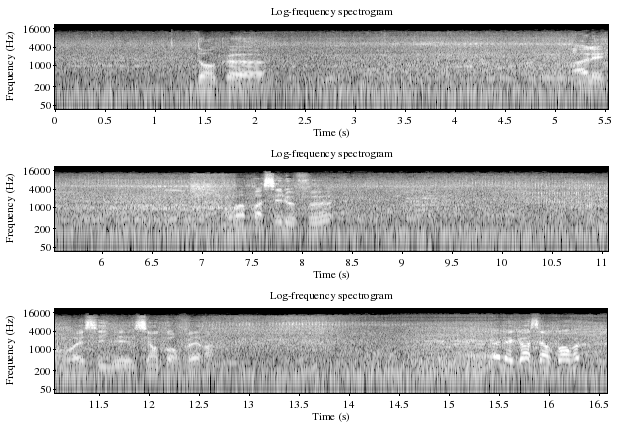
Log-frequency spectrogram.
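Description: Motor scooters putter past close by.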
